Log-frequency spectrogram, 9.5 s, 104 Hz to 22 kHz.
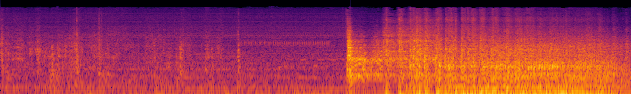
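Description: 1977 GMC truck's engine catching suddenly about five seconds in and running loudly on gas squirted into the carburetor, then dying down near the end as the priming fuel runs out, its own fuel system not working.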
